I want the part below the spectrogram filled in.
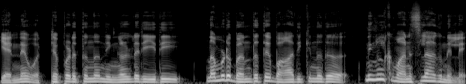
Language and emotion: Malayalam, surprised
